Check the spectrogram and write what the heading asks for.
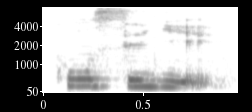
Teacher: Conseiller, conseiller. So we don't pronounce the L.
